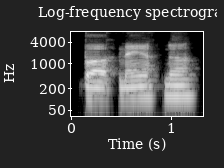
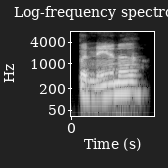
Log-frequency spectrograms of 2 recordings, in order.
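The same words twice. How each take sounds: First: "banana" drawn out slowly, weight on the middle NA; stress on NA. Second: Said in the usual way. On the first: Shown as a demonstration. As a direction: stretch "banana" out to show the stressed NA. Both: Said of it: "the stress is on the na".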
